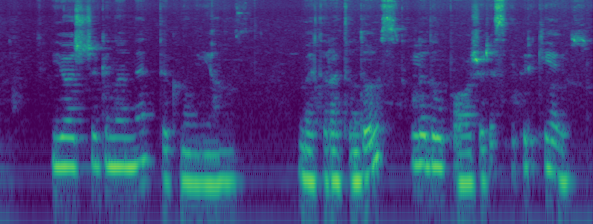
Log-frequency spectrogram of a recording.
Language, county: Lithuanian, Kaunas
